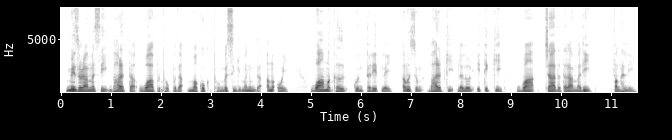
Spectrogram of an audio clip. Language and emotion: Manipuri, neutral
